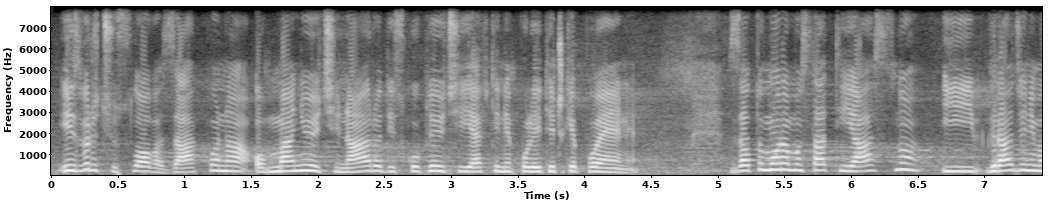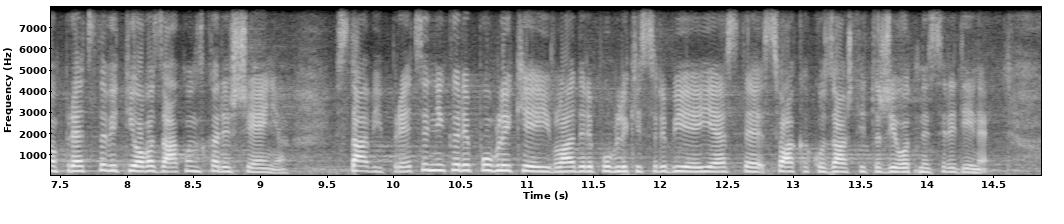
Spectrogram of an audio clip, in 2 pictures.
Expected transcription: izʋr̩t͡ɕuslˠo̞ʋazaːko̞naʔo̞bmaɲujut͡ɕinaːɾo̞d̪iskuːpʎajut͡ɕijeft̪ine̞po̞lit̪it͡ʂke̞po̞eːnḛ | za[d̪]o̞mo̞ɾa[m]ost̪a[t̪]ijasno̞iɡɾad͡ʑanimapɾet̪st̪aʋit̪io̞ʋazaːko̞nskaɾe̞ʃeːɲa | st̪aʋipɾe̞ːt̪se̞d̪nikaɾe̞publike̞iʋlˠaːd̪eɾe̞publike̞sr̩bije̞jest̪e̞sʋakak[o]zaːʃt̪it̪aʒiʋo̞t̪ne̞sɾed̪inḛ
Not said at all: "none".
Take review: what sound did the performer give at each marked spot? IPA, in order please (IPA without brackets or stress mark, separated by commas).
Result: t̪, m, t̪, o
